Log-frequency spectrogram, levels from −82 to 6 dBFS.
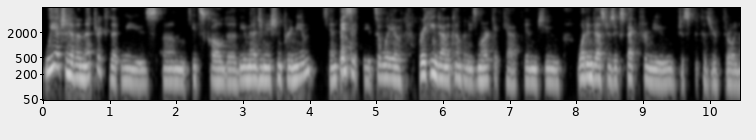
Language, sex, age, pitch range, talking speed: English, female, 50-69, 135-170 Hz, 210 wpm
